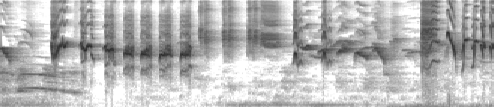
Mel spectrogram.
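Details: Oriental magpie-robin song to provoke rival birds; a steady run of about a dozen clipped notes, then rambling warbled whistles and a fast closing flourish.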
